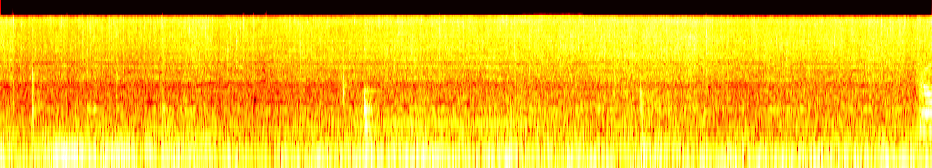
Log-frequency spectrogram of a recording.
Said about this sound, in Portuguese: eu vou esperar dar uma fritadinha nessa cebola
